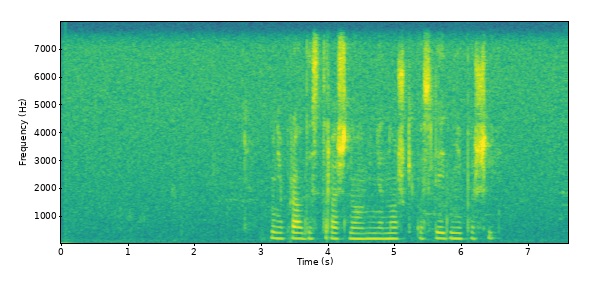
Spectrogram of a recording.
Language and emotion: Russian, neutral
